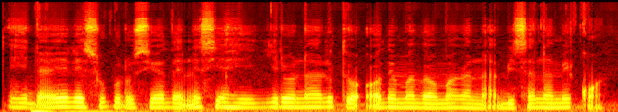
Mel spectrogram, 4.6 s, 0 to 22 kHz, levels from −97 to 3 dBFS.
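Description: Throughout the speech there is plainly audible Opus compression damage, likely from the CELT music mode at a low rate near 24 kbps. Bands short of bits are refilled with folded or noise content, so tones turn grainy and rough, while the spectrum still extends to 20.3 kHz.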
